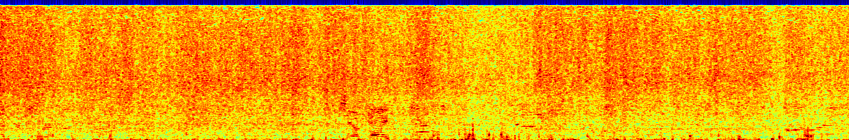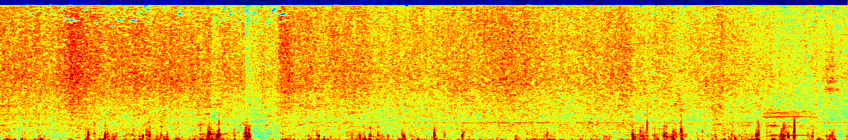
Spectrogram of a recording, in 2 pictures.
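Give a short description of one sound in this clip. Wind buffets loudly, outdoors on open water.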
